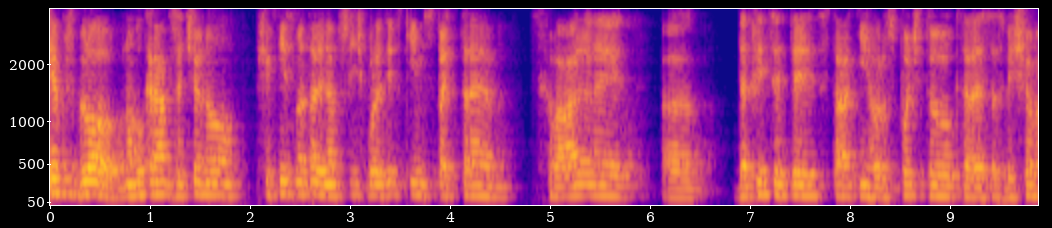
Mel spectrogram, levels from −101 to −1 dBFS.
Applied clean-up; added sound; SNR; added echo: neural mask model DeepFilterNet 3.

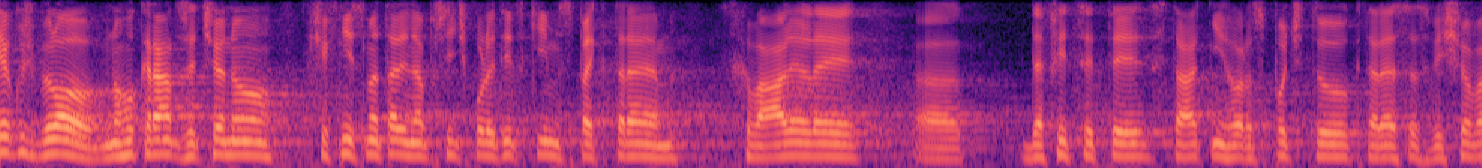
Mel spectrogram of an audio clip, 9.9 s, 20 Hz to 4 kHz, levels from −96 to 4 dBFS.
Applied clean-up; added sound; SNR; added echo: none; none; none; none.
